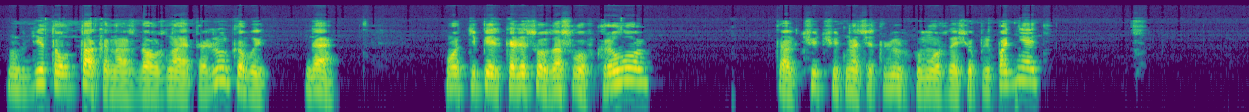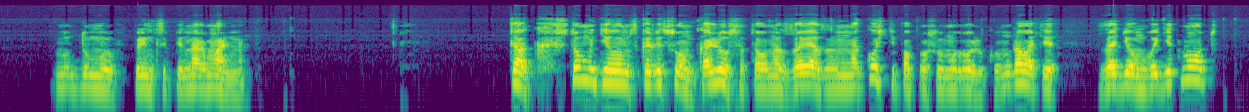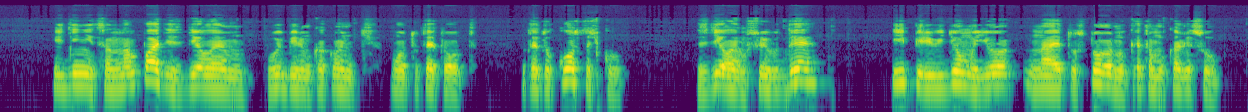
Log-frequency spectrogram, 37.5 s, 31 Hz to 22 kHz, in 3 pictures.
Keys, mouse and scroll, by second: 1.1-6.6 middle drag, 7.4 click, 7.9-10.1 drag, 10.6-14.9 middle drag, 15.6 scroll up 1, 15.7-18.4 middle drag, 18.7 scroll up 1, 18.8-19.8 middle drag, 20.6 middle click, 21.7 middle click, 22.3 click, 24.2-25.2 drag, 25.9 KP_1, 27.6 middle click, 28.7 click, 31.1 KP_1, 33.1 shift+d, 34.8-36.6 drag, 36.8 scroll up 1, 37.1-37.4 middle drag.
